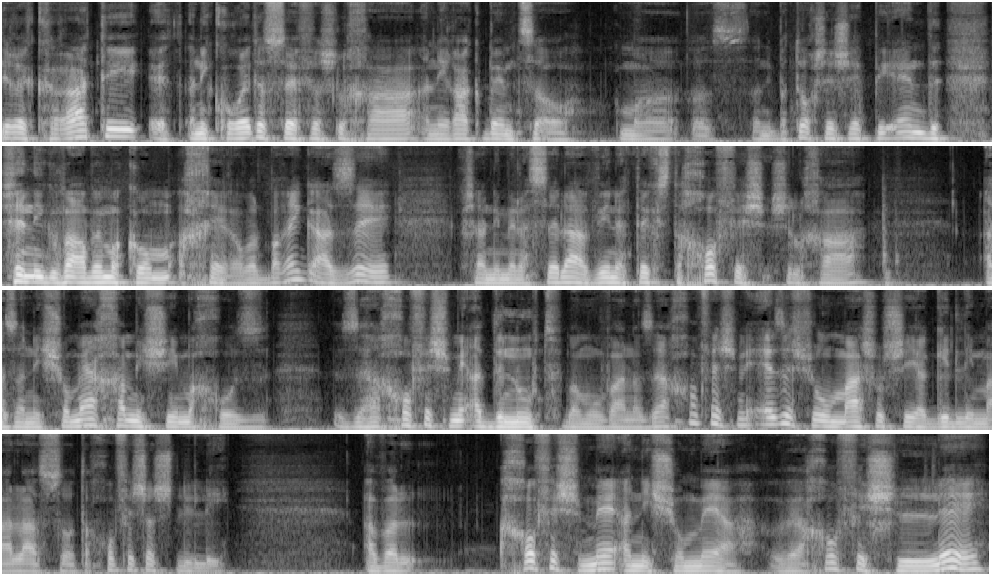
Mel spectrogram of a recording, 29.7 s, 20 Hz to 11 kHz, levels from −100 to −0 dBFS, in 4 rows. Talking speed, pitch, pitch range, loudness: 115 wpm, 110 Hz, 100-125 Hz, -22 LUFS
